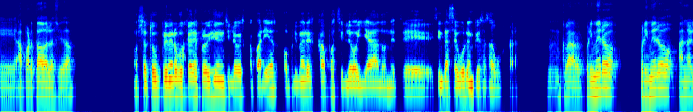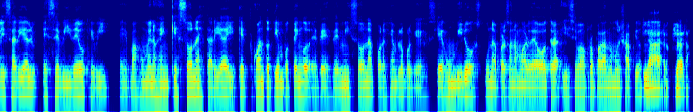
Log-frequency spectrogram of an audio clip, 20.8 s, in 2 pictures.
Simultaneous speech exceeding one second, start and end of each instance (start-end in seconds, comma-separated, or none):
none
